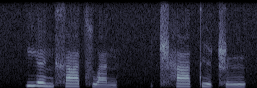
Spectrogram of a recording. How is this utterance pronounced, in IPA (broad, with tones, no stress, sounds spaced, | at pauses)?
j ɛ˥˨ n x ä˦ t͡s w a˨ n | ʈ͡ʂʰ ä˦ t̪ i˥˨ ʈ͡ʂ ɻ̩˦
